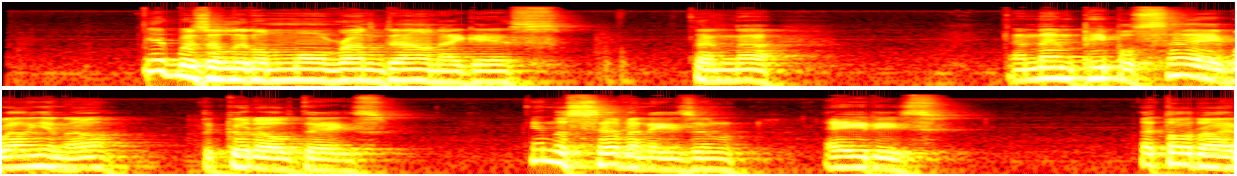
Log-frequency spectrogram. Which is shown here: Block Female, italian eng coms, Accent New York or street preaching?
Accent New York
